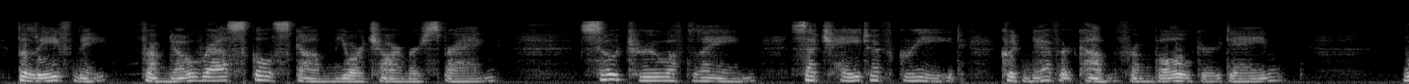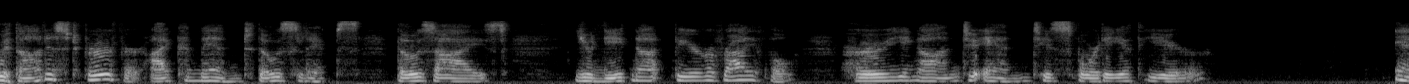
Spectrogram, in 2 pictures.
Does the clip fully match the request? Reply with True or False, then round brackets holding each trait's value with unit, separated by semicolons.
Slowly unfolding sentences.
True (100 wpm)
